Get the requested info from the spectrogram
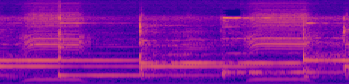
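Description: Smartphone alarm ringing: a short chiming melody of mallet-like notes, the same phrase repeating about once a second.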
